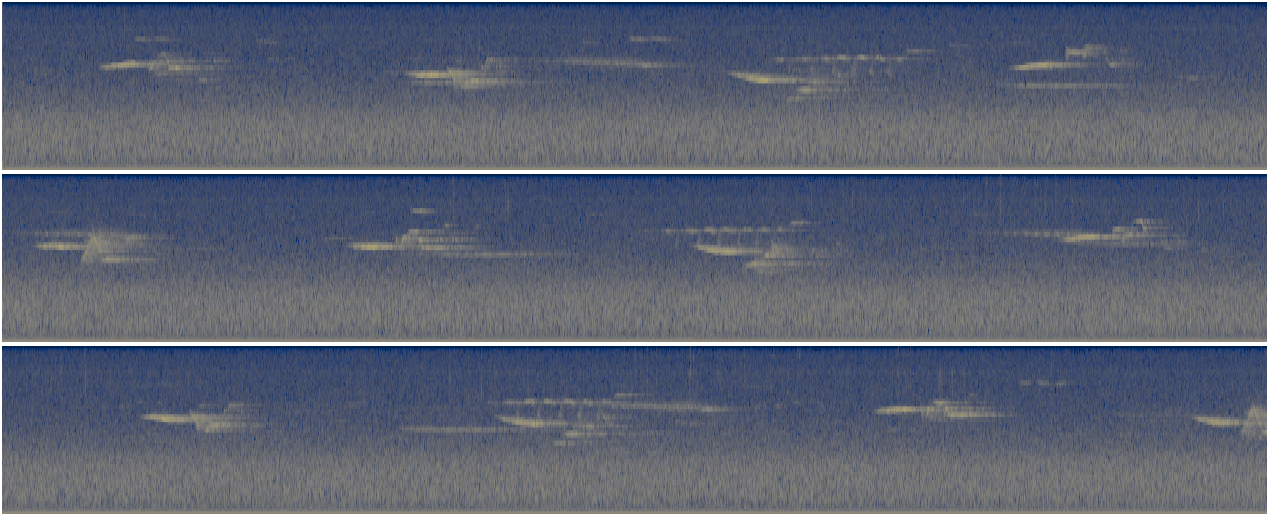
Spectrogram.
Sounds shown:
Golden-crowned Kinglet call, Hermit Thrush song, Varied Thrush song, warbler song, Hermit Warbler song

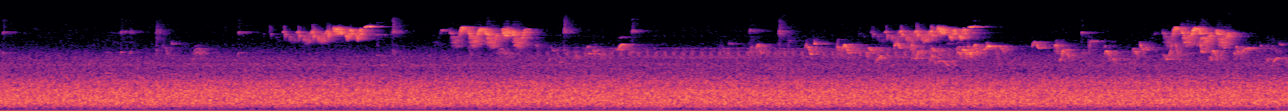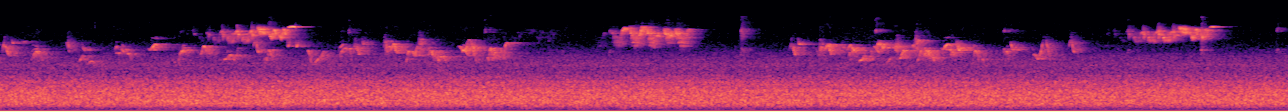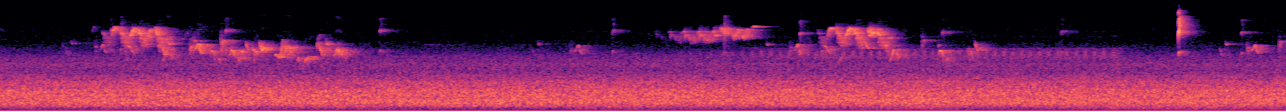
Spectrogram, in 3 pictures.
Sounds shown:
Black-headed Grosbeak song, Black-headed Grosbeak call, Northern Flicker call, Hermit Warbler song, MacGillivray's Warbler song

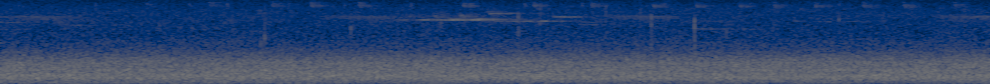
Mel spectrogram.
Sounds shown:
warbler song, unidentified sound

